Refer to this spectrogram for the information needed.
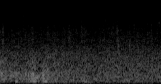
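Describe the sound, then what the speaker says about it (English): A deep, continuous thunder rumble rolls under steady rain-like hiss, heard alone with no voice, in a story reading. "the omnipotent rumble of a thunder"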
